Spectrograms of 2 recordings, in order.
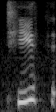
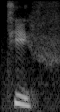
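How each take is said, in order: First: The word ends with a 'th' sound. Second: The word ends with an 'f' sound. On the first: "instead of like" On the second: "F sub F substitution"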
